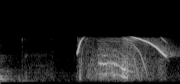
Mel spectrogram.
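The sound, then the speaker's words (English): A dog-handler's stop whistle, the whistle command for stop (verbal command: lie down), sounds once, a loud shrill high-low note that starts high and slides down to a lower pitch, following a quiet, muffled moment with no talking. “So it's a high-low type of whistle.”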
